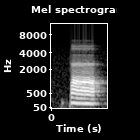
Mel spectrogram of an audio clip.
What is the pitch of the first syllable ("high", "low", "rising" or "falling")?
low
